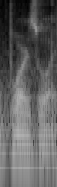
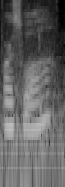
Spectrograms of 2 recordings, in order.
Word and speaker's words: Borzoi: Oh, Comparing it to the most fucked up dog I could think of, the Borzoi. I think it's pronounced. It's not pronounced bourgeois. Okay. That was Borzoi.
